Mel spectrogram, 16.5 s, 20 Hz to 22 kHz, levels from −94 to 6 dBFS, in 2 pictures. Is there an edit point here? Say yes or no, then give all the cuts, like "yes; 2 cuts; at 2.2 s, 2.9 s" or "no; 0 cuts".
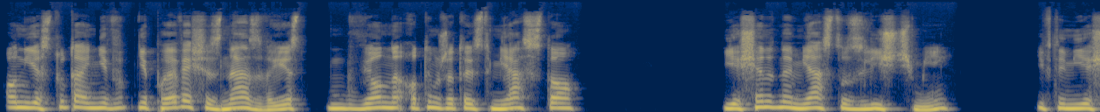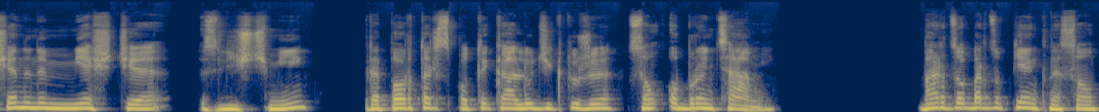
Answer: no; 0 cuts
